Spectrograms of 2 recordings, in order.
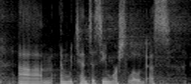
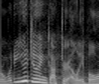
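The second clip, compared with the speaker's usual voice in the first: imitating a nosy kid, high and loud at first; overfamiliar young patient; 4 semitones higher, 8 dB louder than usual. Young patient coming over to the doctor at the computer, overly familiar. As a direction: pipe up loudly, butting in on the doctor. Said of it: "they're coming over".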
